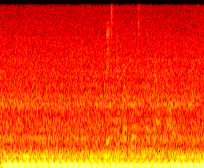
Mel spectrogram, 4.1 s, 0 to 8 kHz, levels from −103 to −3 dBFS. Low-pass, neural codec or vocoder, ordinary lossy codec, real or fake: 7.2 kHz; none; none; real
